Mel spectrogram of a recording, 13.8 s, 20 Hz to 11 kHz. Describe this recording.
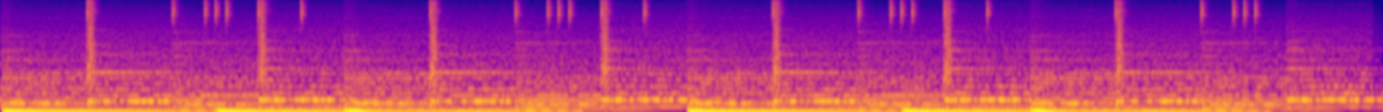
-Hip-Hop Loop- {Confessions Loop} 2014
I haven't put up a loop in a bit. Thanks for listening, and enjoy!
Twitter (New!)
12/8/14 10:44PM
Loop, Hip-Hip, Dance, Confessions, Trap, 2014, Free, Music, New, House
